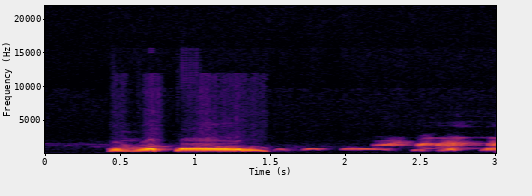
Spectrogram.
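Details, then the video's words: Spotted dove decoy with a deep 'giọng sấm bầu' voice, calling to entice wild birds: a short coo note then a loud, sustained husky coo, followed by soft scattered notes. "Tiếng Chim Cu Gáy Giọng Sấm Bầu Gáy Hay - Chim Cu Mồi"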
